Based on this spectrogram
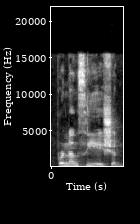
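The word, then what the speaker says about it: pronunciation: लेकिन जब हम प्रोनाउंसिएशन लिखते हैं तो इसमें ओ नहीं आता, तो आपको ध्यान रखना है, इट विल बी प्रोनाउंसिएशन नहीं होगा, right, it will be प्रोनाउंसिएशन, प्रोनाउंसिएशन, नंसिएशन.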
